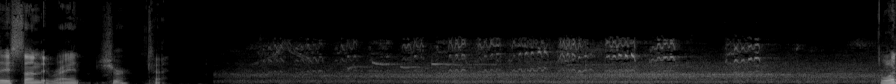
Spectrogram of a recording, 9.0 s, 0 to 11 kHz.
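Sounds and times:
speech: 0.0 - 1.7, 8.8 - 8.9
birds chirping and trilling: 2.2 - 8.9.

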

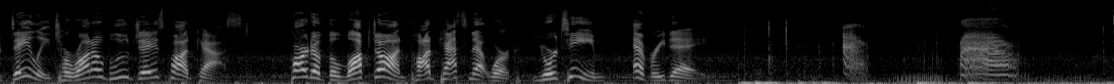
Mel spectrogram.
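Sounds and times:
speech: 0.1 - 7.1
cat meowing: 8.4 - 8.8, 9.6 - 10.3.

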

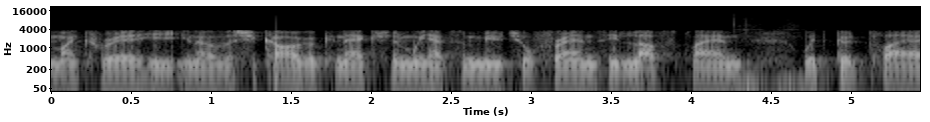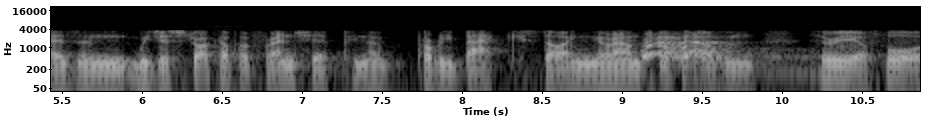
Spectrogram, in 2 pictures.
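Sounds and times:
speech: 0.0 - 10.8
dog barking: 9.1 - 10.4.

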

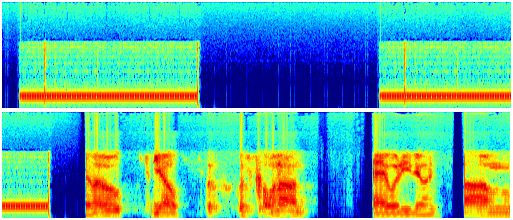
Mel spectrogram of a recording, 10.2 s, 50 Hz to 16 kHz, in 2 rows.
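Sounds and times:
phone line ringback tone: 0.2 - 2.0, 3.8 - 5.6
speech: 6.6 - 7.0, 7.8 - 8.2, 8.8 - 10.1.

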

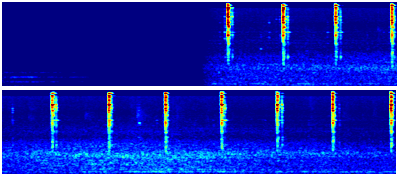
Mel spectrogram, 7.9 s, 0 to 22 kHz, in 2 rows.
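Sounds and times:
metronome ticking: 2.1 - 7.8.

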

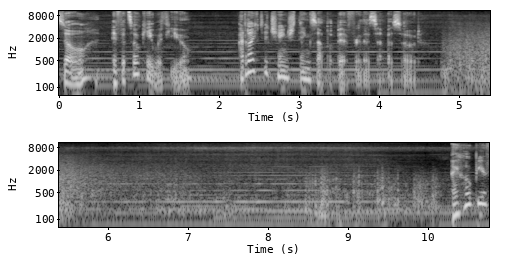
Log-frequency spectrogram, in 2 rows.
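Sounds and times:
speech: 0.0 - 5.1, 10.4 - 10.7
thunderstorm rumbling outside: 4.8 - 10.7.

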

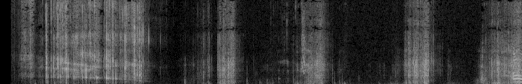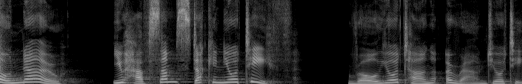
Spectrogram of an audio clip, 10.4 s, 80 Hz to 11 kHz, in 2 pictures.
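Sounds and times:
chewing a mouthful of sweets: 0.1 - 5.4
speech: 5.2 - 10.4.

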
